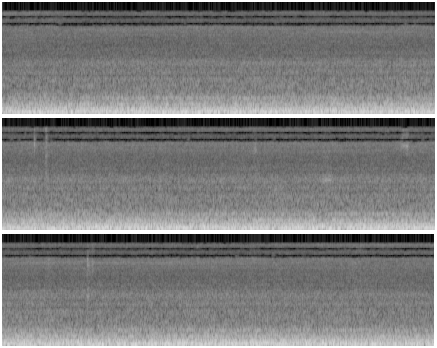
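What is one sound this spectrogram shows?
An aircraft engine drones steadily and loudly throughout.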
